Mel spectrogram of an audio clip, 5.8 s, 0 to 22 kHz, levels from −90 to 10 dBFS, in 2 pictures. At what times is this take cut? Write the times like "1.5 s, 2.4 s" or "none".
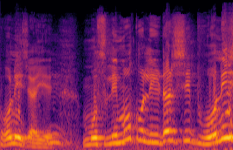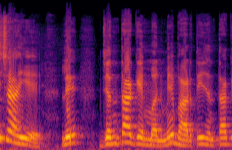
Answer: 3.8 s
